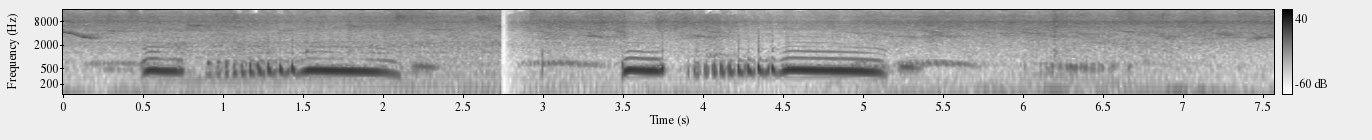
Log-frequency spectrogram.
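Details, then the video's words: Soothing turtle dove call meant to calm a stressed bird. Two full coos about three seconds apart, each a short note, a rapid throbbing trill and a long drawn-out low coo. A softer trill follows. "Suara santai yang bisa mengobati burung puter yang lagi stres"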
